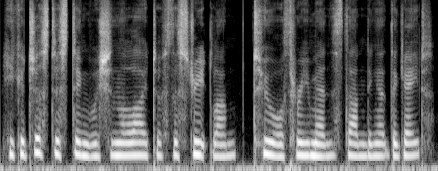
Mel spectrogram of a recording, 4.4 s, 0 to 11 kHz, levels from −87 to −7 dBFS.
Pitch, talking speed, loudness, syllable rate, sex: 205 Hz, 260 wpm, -15 LUFS, 5.2 syllables/s, female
